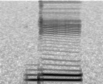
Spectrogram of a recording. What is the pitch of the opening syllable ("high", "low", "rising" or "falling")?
low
